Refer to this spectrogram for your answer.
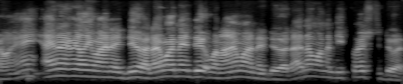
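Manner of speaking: put-on nasal tone, through the nose. Mocking people who resist being begged to do something, in a put-on nasal tone. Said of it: "they always have like a nasal tone and they go".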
